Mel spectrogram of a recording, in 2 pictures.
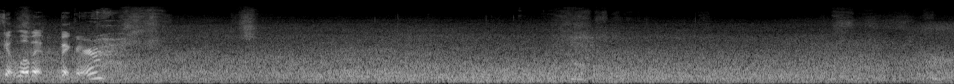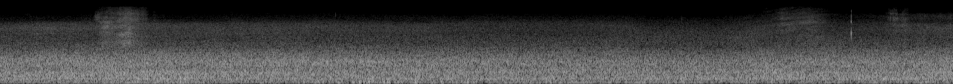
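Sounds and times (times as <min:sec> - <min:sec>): ocean surf: 0:00.0 - 0:19.0
wind noise on microphone: 0:00.0 - 0:19.0
hissing swishes: 0:01.1 - 0:02.7, 0:10.5 - 0:11.2.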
